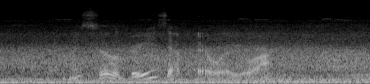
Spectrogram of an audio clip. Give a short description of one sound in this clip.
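A young eagle gives a few high, quavering calls nearby.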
